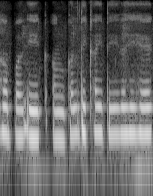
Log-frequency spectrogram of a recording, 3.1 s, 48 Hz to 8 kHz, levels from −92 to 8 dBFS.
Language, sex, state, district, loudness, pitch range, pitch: Hindi, male, Maharashtra, Gondia, -15 LUFS, 230-245 Hz, 240 Hz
